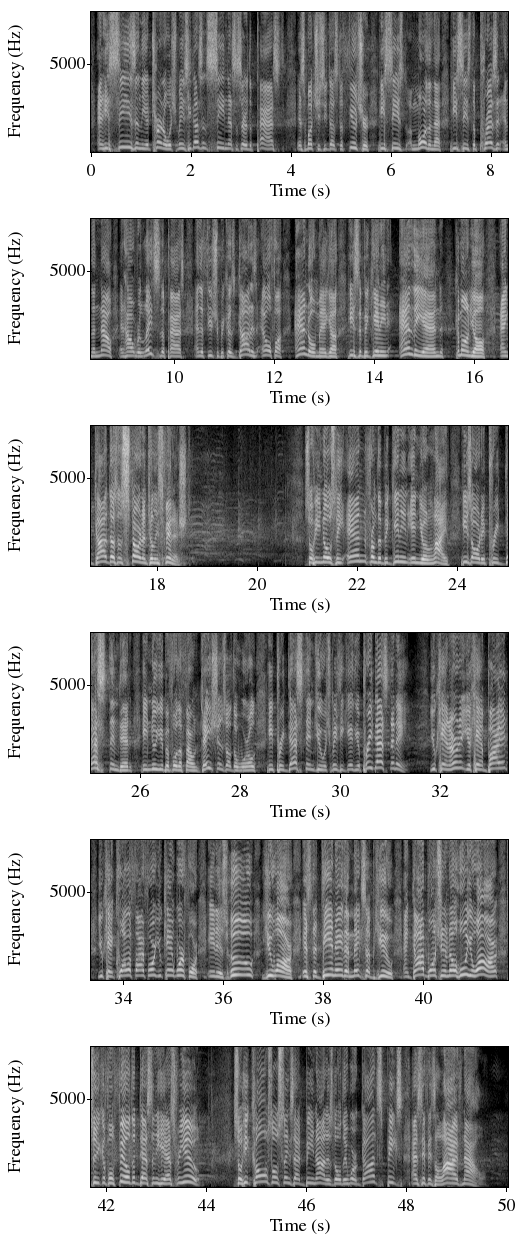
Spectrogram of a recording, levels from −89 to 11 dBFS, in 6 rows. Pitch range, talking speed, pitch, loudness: 230-290 Hz, 200 wpm, 255 Hz, -15 LUFS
